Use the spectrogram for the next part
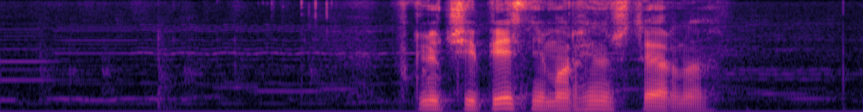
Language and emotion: Russian, neutral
